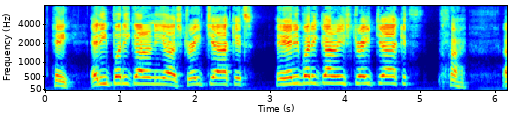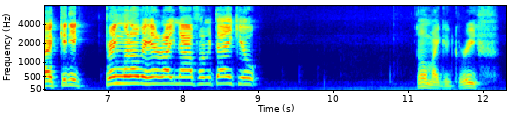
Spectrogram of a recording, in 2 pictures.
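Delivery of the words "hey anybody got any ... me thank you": high, fast, pinched comic caller; high-pitched mock request for help; mock calling out. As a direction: pipe up in a high, rushed put-on voice. Jokingly calls out for straitjackets.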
